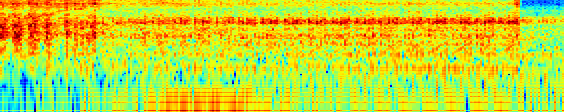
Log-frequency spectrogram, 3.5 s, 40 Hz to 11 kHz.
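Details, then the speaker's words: 2006 Land Rover Discovery 3 TDV6 2.7L diesel on first start after a full engine rebuild: rough, lumpy running with a gap in the firing as one cylinder's injector is not firing; the fault did not return on the second start. "so we have a cylinder for injector is not firing"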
